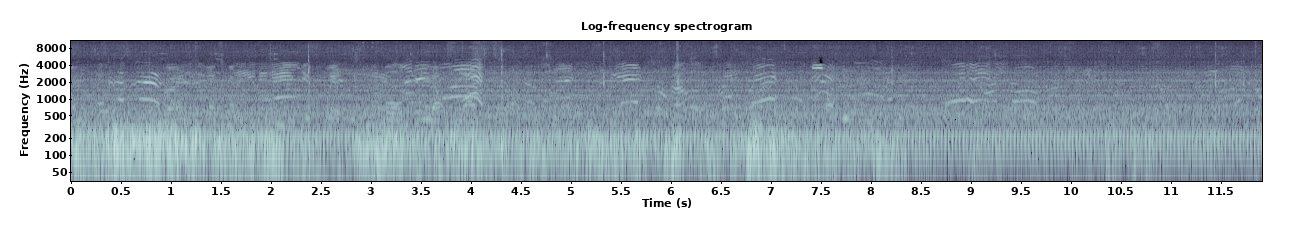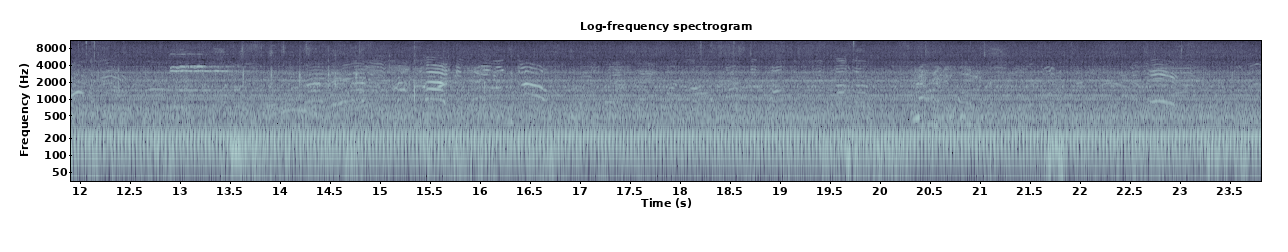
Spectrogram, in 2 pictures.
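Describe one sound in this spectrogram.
Young women call out to each other far off across an open field.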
